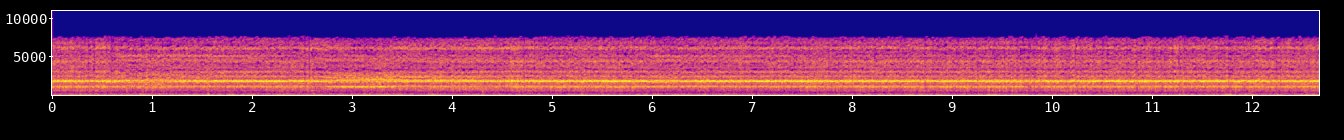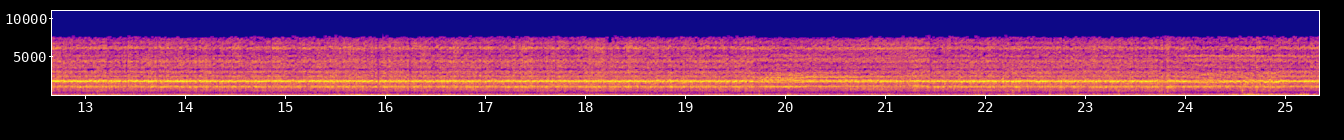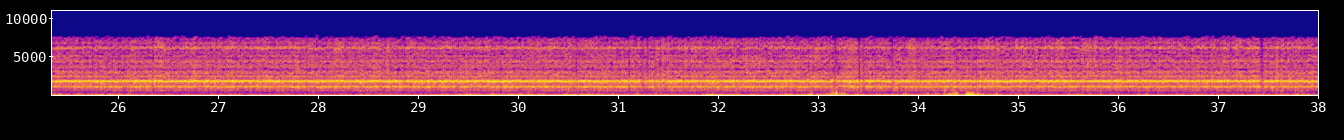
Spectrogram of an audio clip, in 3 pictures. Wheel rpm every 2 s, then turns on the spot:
160, 160, 160, 160, 160, 170, 160, 160, 160, 160, 160, 160, 160, 160, 160, 160, 160, 160, 160.
none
